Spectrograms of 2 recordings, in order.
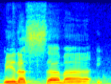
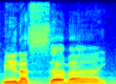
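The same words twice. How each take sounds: Both takes have the same delivery.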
